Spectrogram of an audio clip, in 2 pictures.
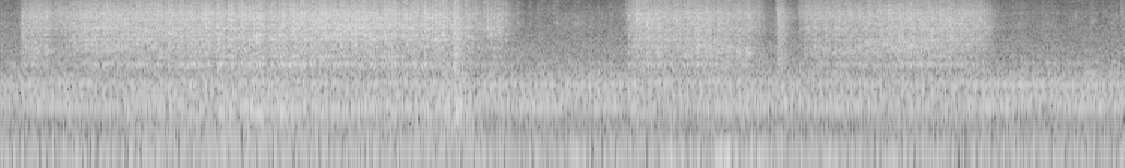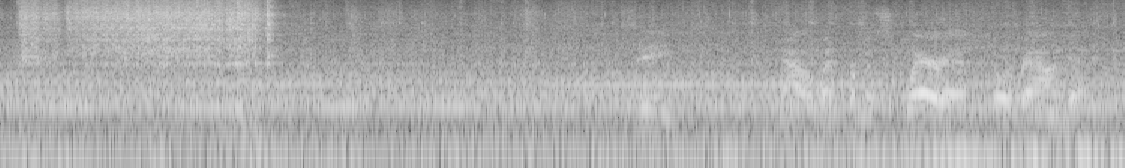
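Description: Square end of a wooden piece being rounded on a lathe in a wood shop, a steady loud rasping and scraping that runs continuously with bursts of stronger cutting, with a voice talking over it.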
